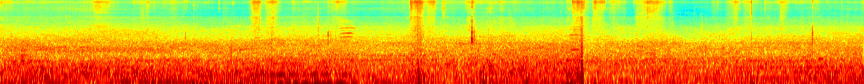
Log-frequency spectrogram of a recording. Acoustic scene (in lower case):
residential area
